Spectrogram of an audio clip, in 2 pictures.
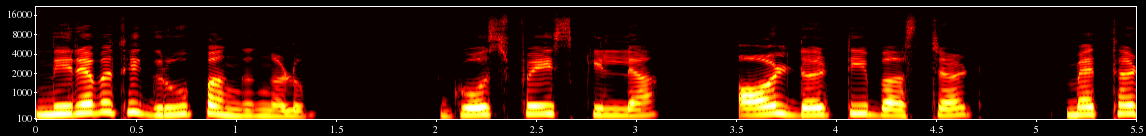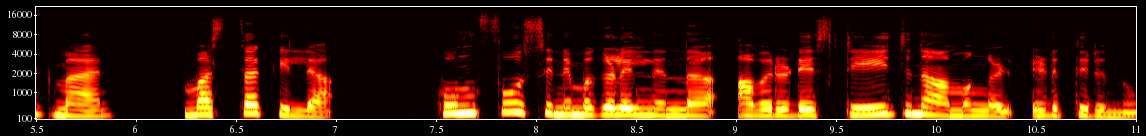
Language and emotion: Malayalam, neutral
